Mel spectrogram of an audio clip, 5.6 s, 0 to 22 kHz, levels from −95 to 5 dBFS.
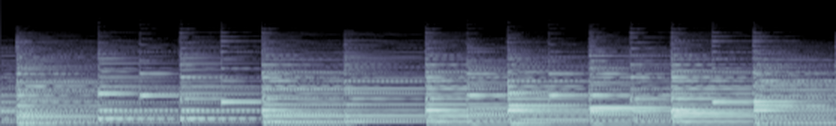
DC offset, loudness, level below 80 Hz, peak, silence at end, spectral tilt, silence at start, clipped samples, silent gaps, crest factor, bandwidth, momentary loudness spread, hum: under 0.1%; -19 LUFS; -48 dBFS; -4 dBFS; 0 s; -8.5 dB/octave; 0 s; under 0.1%; none; 16 dB; 7.6 kHz; 6 LU; none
